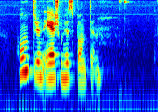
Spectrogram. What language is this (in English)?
Faroese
